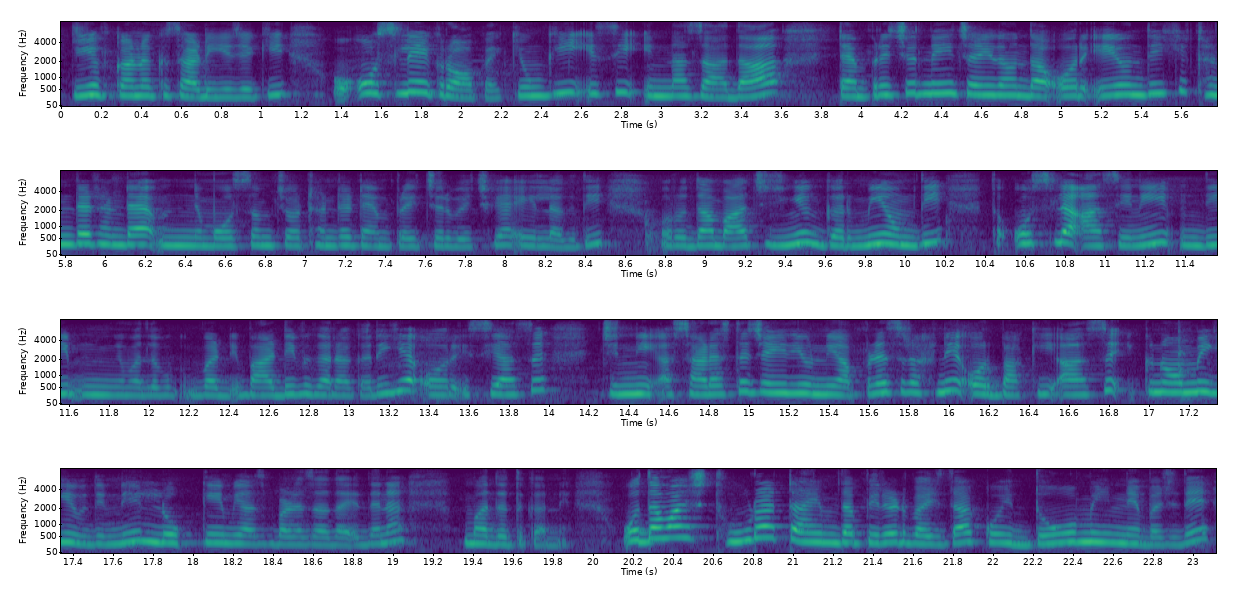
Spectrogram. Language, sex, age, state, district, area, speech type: Dogri, female, 30-45, Jammu and Kashmir, Udhampur, urban, spontaneous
